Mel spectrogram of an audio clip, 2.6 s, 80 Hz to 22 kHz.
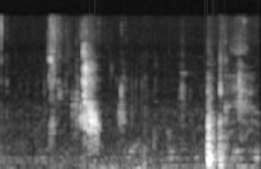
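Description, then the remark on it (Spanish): Two short, wet slurping sips of mate through a straw at 9 in the morning, fairly quiet, separated by a second of near silence, with no talking. “Perdonen, chicos, ruido de mate.”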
